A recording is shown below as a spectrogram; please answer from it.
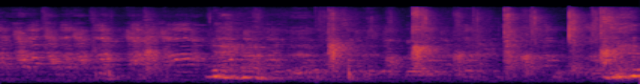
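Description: Audience laughing, with scattered claps joining in partway through.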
